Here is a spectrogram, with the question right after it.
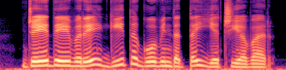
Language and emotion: Tamil, neutral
